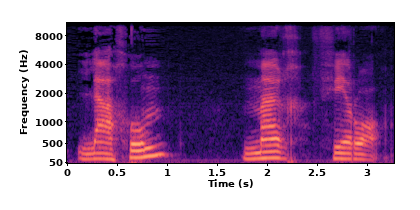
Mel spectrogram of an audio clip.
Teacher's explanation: they're applying this idgham, so they're assimilating the 2 mims together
